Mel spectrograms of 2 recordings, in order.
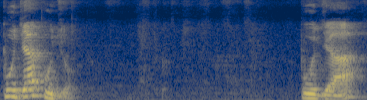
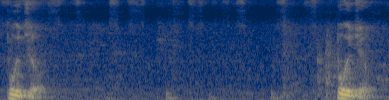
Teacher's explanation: পূর্ববর্তী স্বরধ্বনির প্রভাবে পরবর্তী স্বরধ্বনি পরিবর্তিত হয়ে প্রগত স্বরধ্বনি হয়। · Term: প্রগত স্বরসঙ্গতি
